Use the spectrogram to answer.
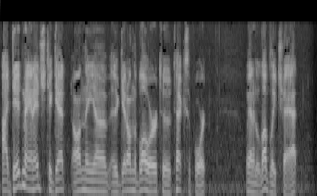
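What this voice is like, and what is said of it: Sarcastic tone. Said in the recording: “Can you hear the sarcasm in my voice? If not, I'm not putting enough in.”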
